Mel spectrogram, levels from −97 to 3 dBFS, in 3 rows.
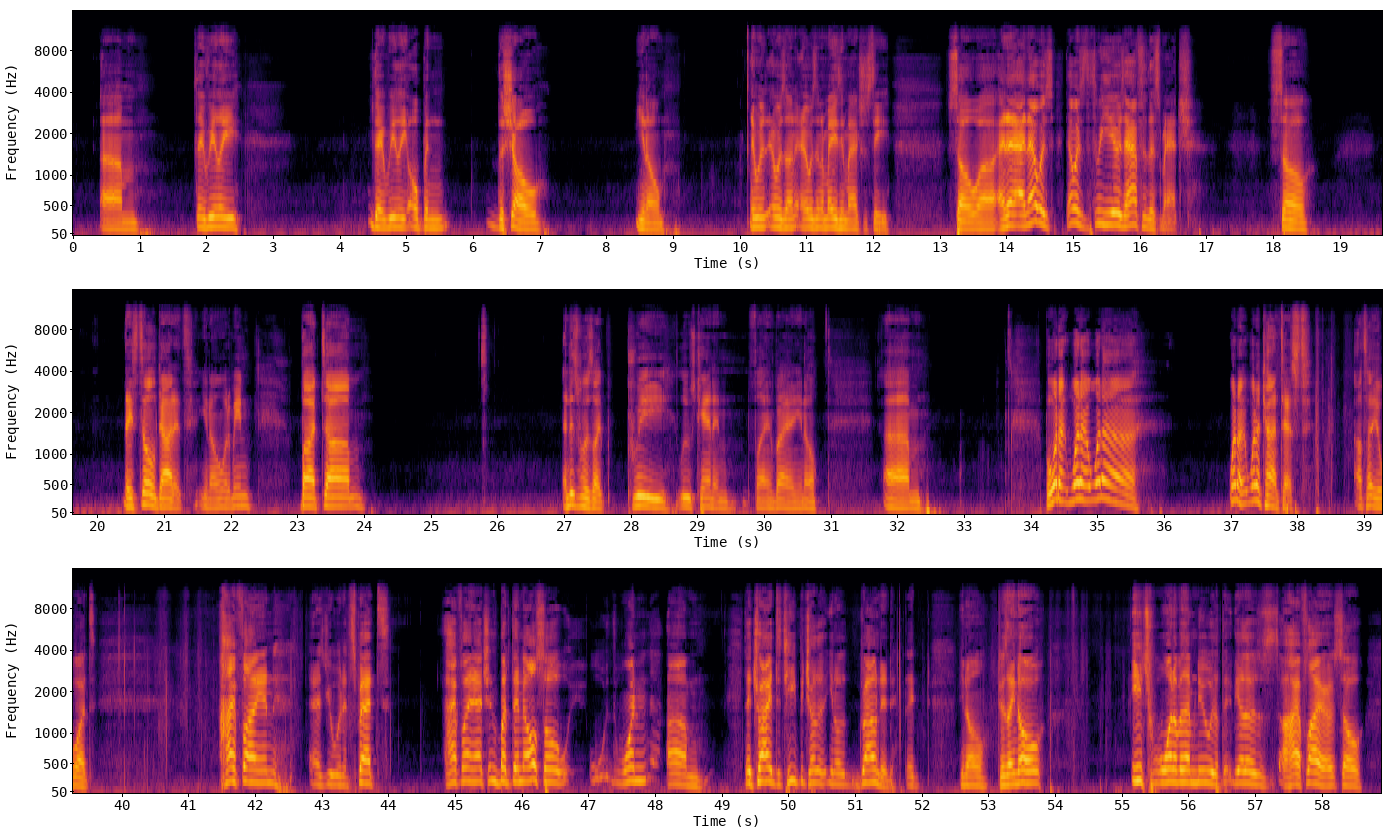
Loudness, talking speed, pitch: -19 LUFS, 120 wpm, 140 Hz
